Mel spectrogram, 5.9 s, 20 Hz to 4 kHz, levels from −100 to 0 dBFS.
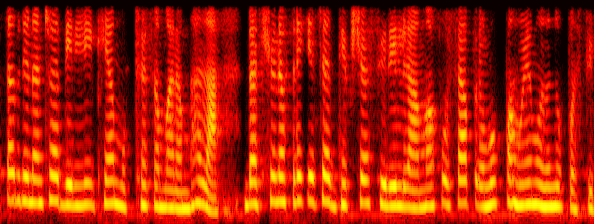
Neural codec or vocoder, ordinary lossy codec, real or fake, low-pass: codec, 16 kHz, 1 kbps, X-Codec, HuBERT features, trained on balanced general audio; none; fake; 3.6 kHz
